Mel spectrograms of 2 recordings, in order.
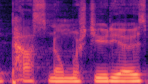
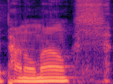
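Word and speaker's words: Pas Normal Studios: Some people say Past Normal Studios, but I say Panel Mal.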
